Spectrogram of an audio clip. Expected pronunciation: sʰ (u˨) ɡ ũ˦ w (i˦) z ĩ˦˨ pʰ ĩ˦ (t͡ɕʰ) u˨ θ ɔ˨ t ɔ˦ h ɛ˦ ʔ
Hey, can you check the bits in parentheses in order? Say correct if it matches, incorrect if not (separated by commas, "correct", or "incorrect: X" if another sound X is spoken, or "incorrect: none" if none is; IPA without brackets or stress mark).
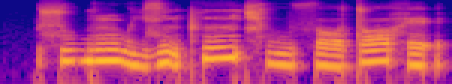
incorrect: u˦, incorrect: i˨, correct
